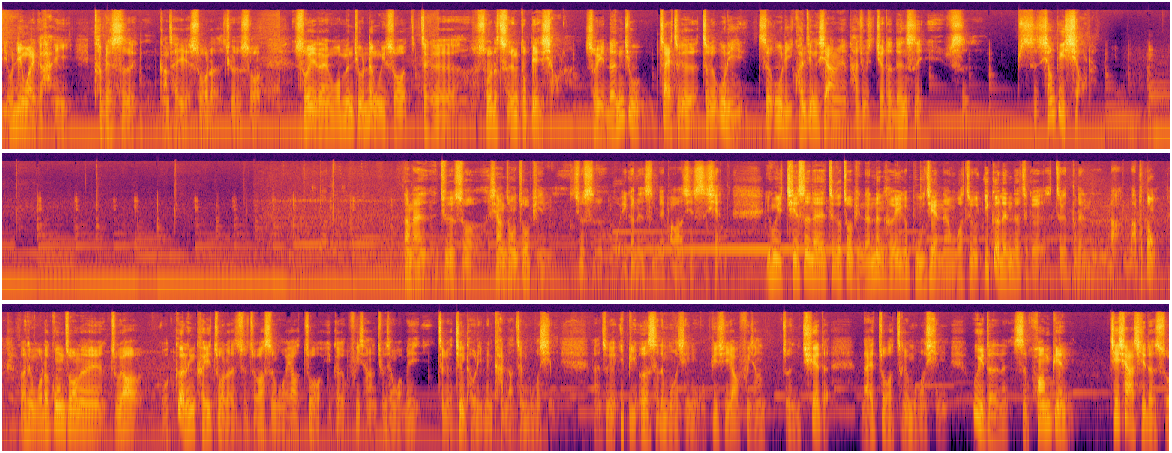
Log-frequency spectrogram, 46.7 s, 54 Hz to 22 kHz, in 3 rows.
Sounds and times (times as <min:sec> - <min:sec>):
Speech: 0:00.0 - 0:14.6, 0:19.6 - 0:46.7
Music: 0:00.0 - 0:46.7.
